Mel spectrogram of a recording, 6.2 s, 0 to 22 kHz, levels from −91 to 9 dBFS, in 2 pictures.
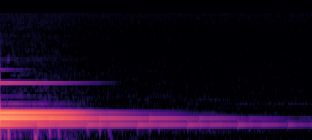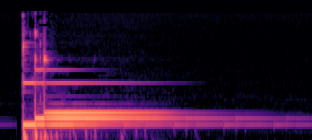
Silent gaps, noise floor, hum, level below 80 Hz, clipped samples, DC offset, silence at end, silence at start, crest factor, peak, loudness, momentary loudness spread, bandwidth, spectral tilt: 3.29-3.33 s; -63 dBFS; none; -46 dBFS; under 0.1%; under 0.1%; 1.1 s; 0 s; 18 dB; -4 dBFS; -17 LUFS; 24 LU; 15.5 kHz; -4 dB/octave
